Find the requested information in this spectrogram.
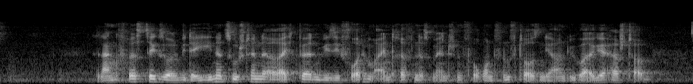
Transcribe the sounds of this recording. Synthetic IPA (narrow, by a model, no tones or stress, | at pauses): lʔaŋfʁ̥ɪstɪçz̥ɔlənviːdɐjeːnət͡suːʃtɛndəɛɐʁa̰ɪçtv̥eːɐdn̩viːziːfoːɐɾeːmʔa̰ɪntʁ̥ɛfn̩dɛsmʔɛ̰nʃn̩foːɐʁ̞ʊntfʏnftʰa̰ʊzn̩tjaːʁ̞ənʔyːbɐʔa̰lɡəɦɛɐʃtha̰ːbm̩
